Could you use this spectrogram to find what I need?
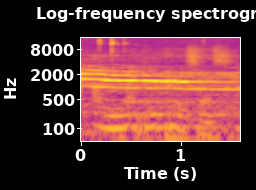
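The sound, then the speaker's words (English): A cat lets out a loud, sustained yowling meow, its drawn-out wailing tone holding steady for over a second with no talking. “Even the cat is gonna sing along.”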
